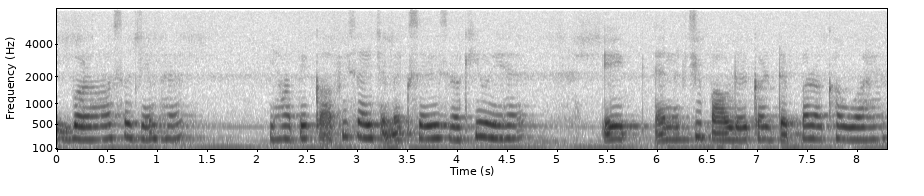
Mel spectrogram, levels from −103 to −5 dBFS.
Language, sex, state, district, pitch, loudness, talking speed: Hindi, female, Bihar, Sitamarhi, 225 Hz, -35 LUFS, 160 wpm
